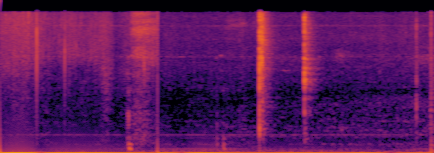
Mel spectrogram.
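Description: A plastic panel knocks and clicks as it is fitted onto a motorcycle.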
